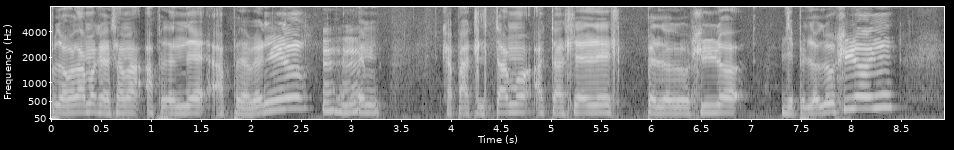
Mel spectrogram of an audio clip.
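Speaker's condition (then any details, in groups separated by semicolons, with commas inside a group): Down syndrome; with intellectual disability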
